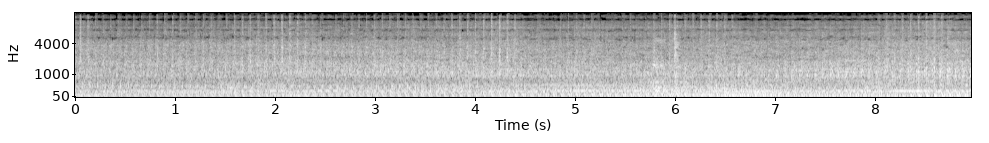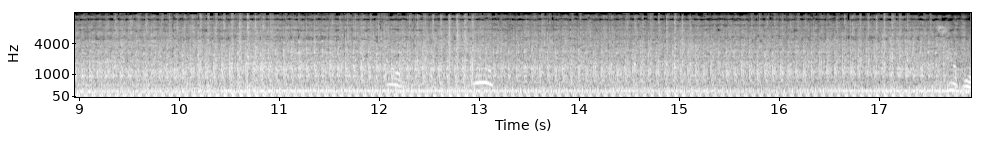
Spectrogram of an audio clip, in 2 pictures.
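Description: A concrete pump's engine starts and runs, a steady loud diesel drone with rattling vibration that holds for the whole stretch, nearby and without a break.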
